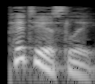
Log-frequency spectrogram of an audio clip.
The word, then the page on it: piteously: British English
